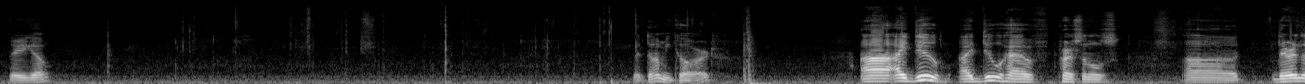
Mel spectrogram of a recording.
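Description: Trading cards rustle and slide against each other in someone's hands.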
